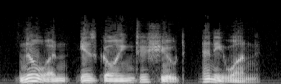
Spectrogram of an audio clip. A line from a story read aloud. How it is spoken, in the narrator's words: he said flatly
